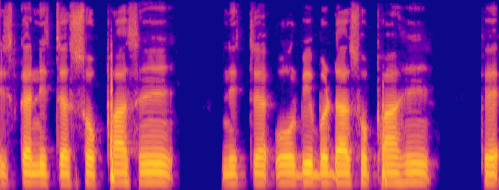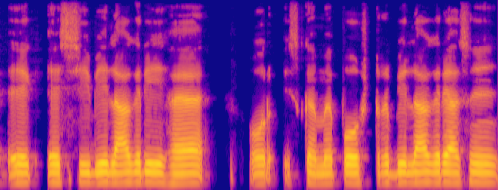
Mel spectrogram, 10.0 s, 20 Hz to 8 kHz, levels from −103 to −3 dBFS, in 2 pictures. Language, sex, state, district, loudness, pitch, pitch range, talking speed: Marwari, male, Rajasthan, Churu, -18 LUFS, 105 Hz, 105-110 Hz, 140 wpm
